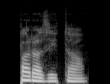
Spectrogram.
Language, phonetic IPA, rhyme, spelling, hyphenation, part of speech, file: Hungarian, [ˈpɒrɒzitɒ], -tɒ, parazita, pa‧ra‧zi‧ta, noun, Hu-parazita.ogg
- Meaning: parasite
